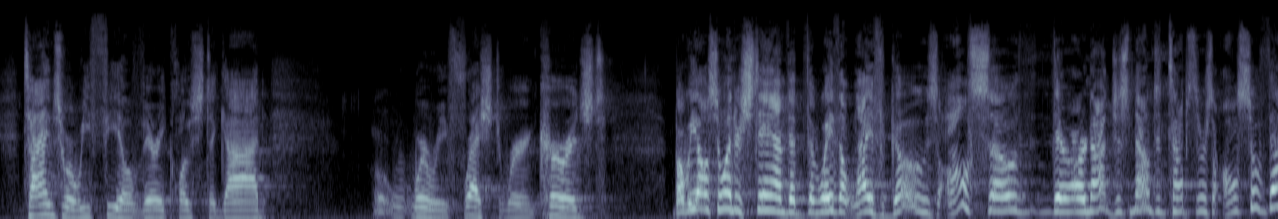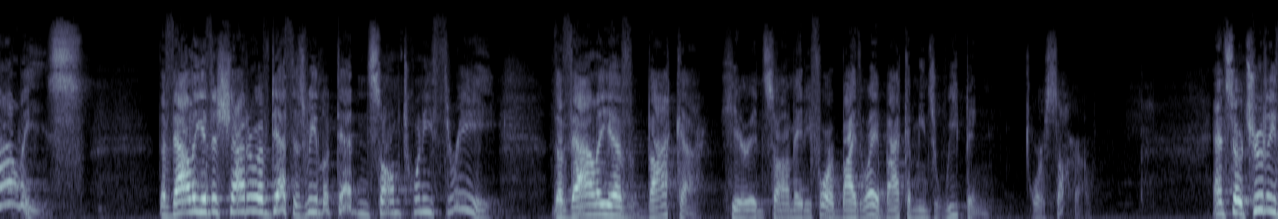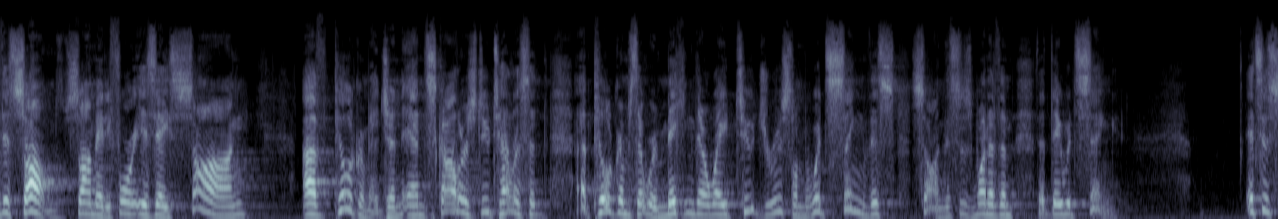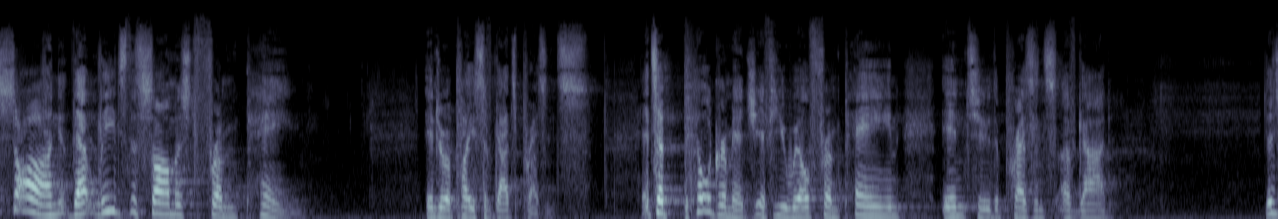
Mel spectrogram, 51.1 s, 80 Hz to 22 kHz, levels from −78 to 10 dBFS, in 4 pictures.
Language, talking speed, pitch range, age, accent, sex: English, 155 wpm, 155-235 Hz, 50-69, American, male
